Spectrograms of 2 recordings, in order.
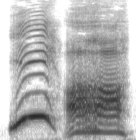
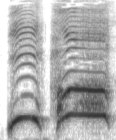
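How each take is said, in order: First: It is said in a lower, braying voice. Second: It is said in a higher, greeting voice. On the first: It imitates a donkey. "That's a donkey" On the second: It is a cowboy's greeting. "That's a cowpoke"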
